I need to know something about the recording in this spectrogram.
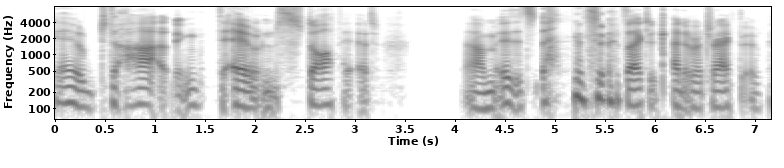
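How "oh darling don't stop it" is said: very slow, drawn-out sultry drawl; Cruella impression. Describing Emma Stone's Cruella, slow sultry drawl. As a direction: imitate Cruella purring each word. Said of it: "her voice is like".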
